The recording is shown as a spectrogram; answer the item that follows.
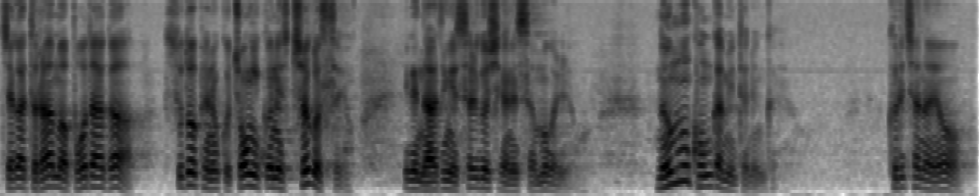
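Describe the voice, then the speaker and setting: A man's voice: mid-range voice, expressive, moderate pace, a little mellow. A Gyeongsang-accented pastor in his fifties delivers a sermon to his congregation. He talks like a friendly storyteller, cracking jokes and putting questions to the people in front of him. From Gyeongsan, South Korea. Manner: humorous, asks the congregation questions.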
